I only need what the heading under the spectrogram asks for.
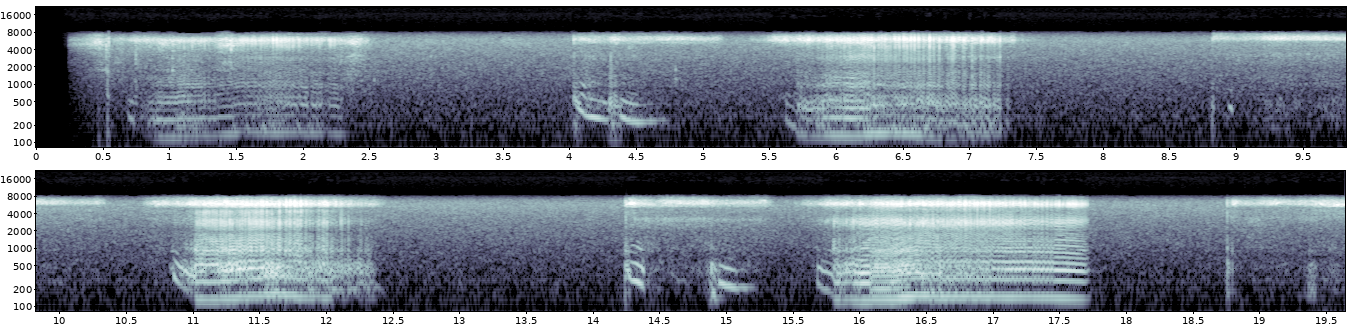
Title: My snoring cat. :-)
